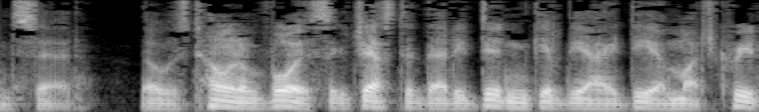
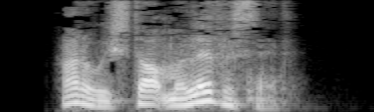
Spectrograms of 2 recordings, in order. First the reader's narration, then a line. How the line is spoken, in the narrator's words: Philby asked anxiously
